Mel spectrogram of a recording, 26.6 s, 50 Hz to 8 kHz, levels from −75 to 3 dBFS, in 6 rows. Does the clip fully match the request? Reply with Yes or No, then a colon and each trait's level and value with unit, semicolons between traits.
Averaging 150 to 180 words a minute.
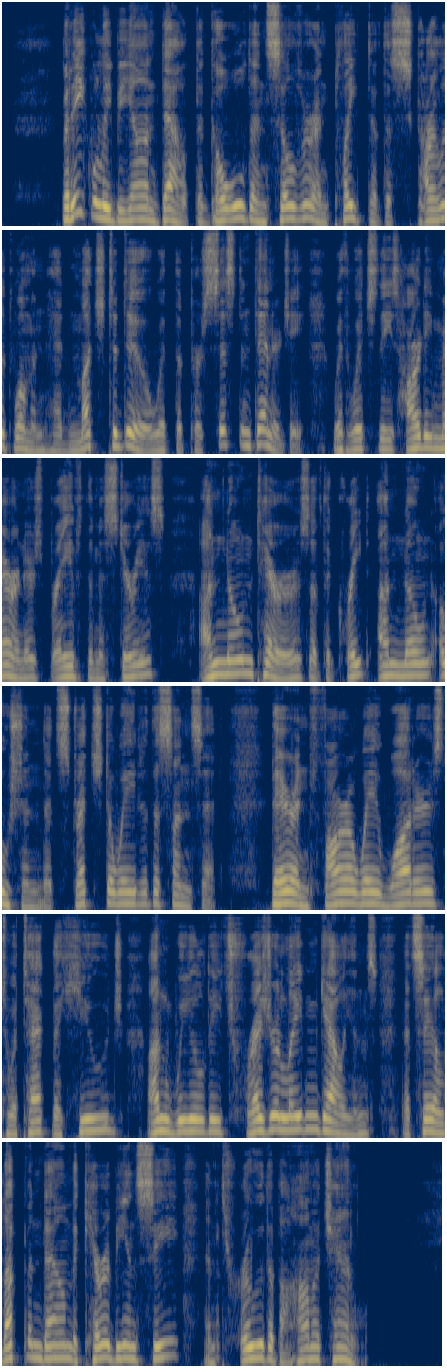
Yes: average, 155 wpm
